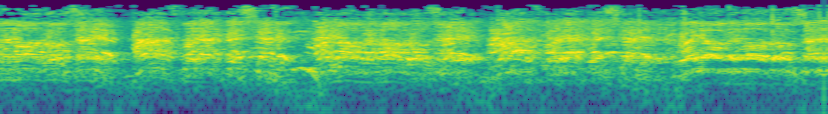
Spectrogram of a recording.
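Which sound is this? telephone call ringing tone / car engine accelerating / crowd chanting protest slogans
crowd chanting protest slogans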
